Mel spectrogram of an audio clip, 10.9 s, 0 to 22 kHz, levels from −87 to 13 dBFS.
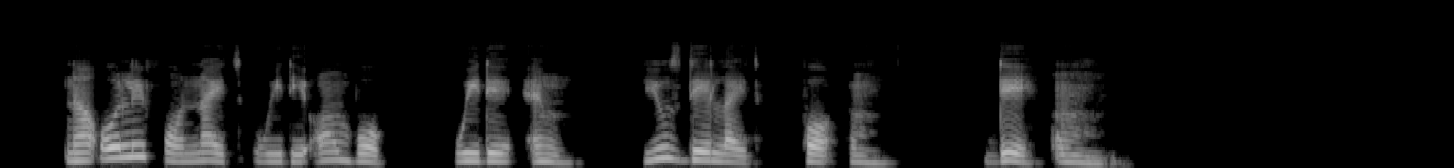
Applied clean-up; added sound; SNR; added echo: none; none; none; none.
